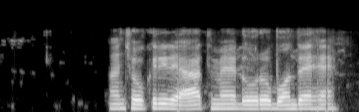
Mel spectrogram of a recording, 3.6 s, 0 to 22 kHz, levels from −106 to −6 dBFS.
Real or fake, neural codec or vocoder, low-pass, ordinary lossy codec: real; none; 7.2 kHz; Opus, 16 kbps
